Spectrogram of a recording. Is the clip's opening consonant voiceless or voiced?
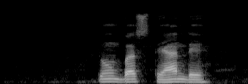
voiceless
